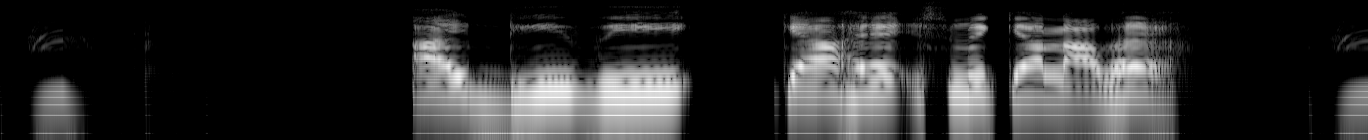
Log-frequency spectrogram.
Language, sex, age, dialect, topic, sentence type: Hindi, male, 41-45, Garhwali, banking, question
